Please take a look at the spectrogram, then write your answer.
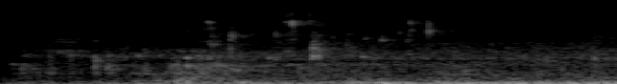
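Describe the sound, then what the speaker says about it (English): Felted knitted items being rinsed in a sink of water, giving soft close-up dripping and sloshing that grows slightly fuller toward the end. "So now I'm just going to give them a rinse."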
